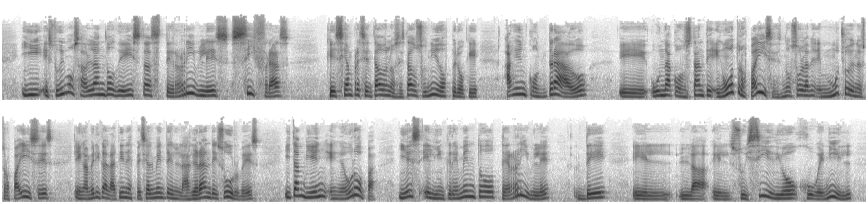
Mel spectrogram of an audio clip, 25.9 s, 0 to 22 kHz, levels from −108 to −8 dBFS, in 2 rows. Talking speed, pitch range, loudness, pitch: 125 wpm, 150-210 Hz, -36 LUFS, 185 Hz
